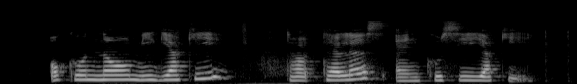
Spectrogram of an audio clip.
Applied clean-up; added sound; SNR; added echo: neural separator model SepFormer DNS4.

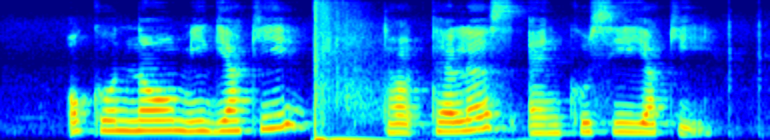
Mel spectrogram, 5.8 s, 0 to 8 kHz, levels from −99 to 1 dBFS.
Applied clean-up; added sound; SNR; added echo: none; Gunshot, gunfire; 10 dB; reverberation time 0.5 s.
